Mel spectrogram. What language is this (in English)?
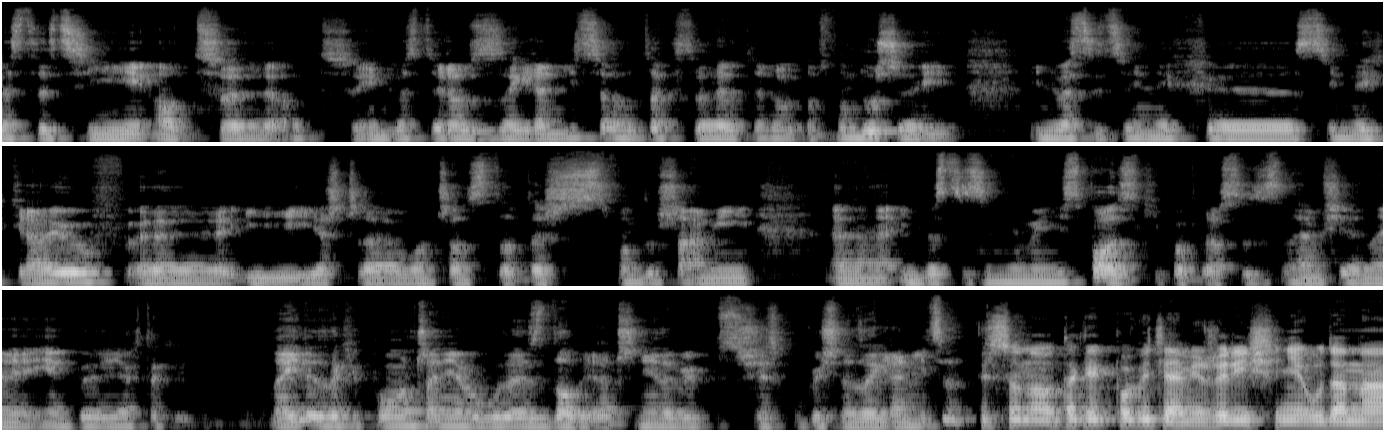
Polish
